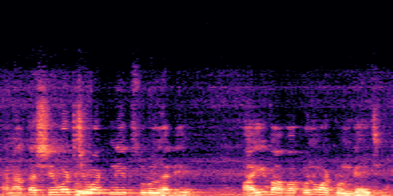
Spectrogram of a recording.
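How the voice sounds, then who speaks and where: A man's voice: fairly high pitch, fairly quick, mellow, a little hiss or hum. A man preaching a devotional kirtan sermon, telling a story and acting out both sides of the conversation while speaking directly to the crowd. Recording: echoey hall, voice from a distance.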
